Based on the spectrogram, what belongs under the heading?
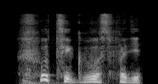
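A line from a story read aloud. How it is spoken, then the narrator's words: Laughing. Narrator (Russian): рассмеялся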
